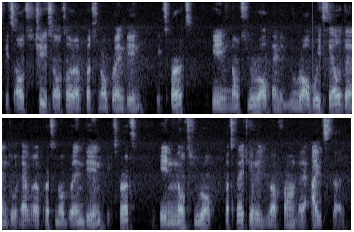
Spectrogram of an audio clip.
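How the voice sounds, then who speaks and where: A man from Taiwan hosting an interview, halting and repeating words as he asks questions. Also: lowish voice, a little mellow, slightly rough, low-quality recording. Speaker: podcast host. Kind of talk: casual interview.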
